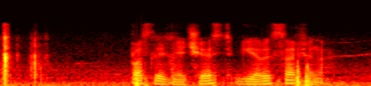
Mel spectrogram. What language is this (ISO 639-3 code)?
rus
